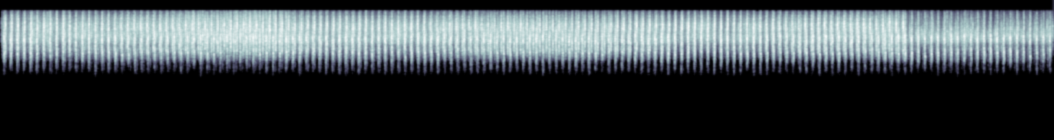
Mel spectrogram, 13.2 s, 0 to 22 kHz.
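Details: Common green grasshopper singing in Tschenn, Italy, on 19 August 2019: a long, steady high buzzing stridulation of rapid regular ticking pulses, about three per second, sustained through the whole recording without pause.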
